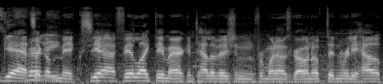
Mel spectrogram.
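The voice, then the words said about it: Posh-leaning Irish accent. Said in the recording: “compared to the rest of the family, I think I have one of the posher accents ... I like had like a bit of a posher accent”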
